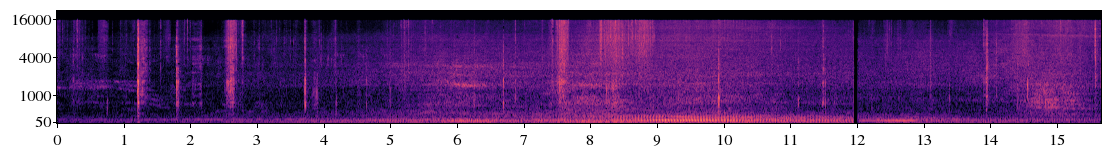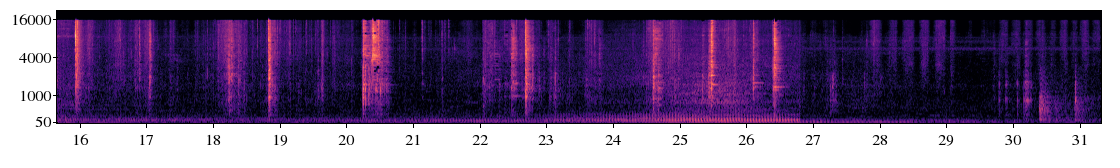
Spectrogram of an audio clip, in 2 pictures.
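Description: Sharp cracks and snaps of a broken motorbike license plate frame being pried and broken apart with a flat-blade screwdriver, with scraping between the snaps. Under it a low rumble swells twice and cuts off suddenly each time.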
